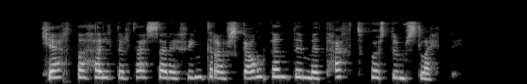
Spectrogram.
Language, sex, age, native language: Icelandic, female, 20-29, Icelandic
